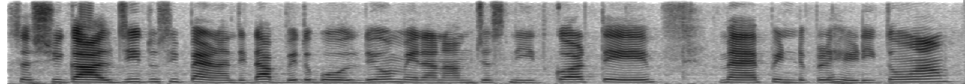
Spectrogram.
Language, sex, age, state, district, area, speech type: Punjabi, female, 18-30, Punjab, Mohali, rural, spontaneous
